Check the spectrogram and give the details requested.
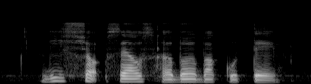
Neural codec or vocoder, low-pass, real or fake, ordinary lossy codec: none; 7.2 kHz; real; none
